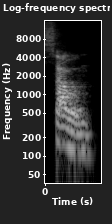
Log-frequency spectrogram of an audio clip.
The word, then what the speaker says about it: Samhain: One of my favorite celebrations is Samhain, or some people pronounce it Samhain, but it's an ancient Celtic festival on the 31st of October.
